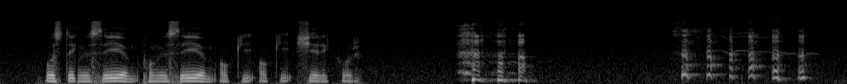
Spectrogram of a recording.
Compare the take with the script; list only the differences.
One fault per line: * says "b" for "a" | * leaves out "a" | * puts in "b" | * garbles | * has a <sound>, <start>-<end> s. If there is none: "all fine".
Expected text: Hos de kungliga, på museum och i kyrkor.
* says "museum" for "kungliga"
* puts in "och i"
* has a laugh, 4.6-5.4 s
* has a laugh, 6.7-8.3 s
